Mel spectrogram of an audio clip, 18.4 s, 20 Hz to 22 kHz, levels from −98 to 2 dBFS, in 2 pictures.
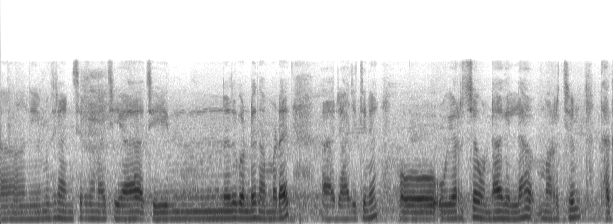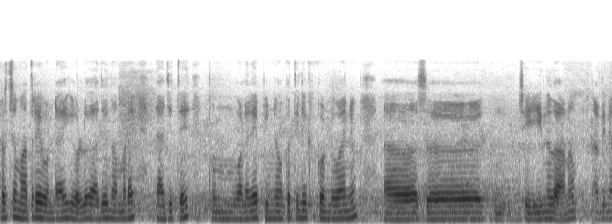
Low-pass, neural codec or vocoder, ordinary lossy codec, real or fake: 7.2 kHz; none; none; real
